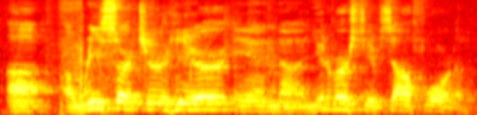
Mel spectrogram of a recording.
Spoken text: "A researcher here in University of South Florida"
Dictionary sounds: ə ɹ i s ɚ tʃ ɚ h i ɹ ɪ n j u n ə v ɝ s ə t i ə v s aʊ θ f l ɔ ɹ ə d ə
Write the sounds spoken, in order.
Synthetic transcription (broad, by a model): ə ɹ i s ɚ tʃ ɚ h i ɹ ɪ n j u n ə v ɝ s ə t i ə v s aʊ θ f l ɔ ɹ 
